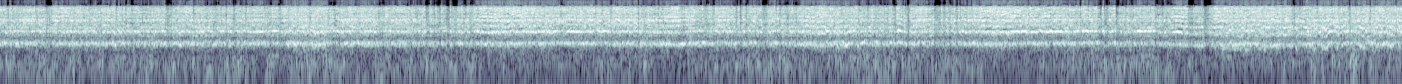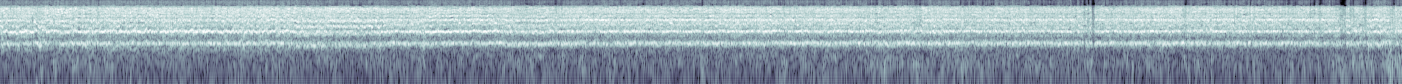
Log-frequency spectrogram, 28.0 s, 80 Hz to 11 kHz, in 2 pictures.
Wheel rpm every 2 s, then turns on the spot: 230, 230, 230, 230, 230, 230, 210, 200, 200, 220, 230, 230, 230, 230.
none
